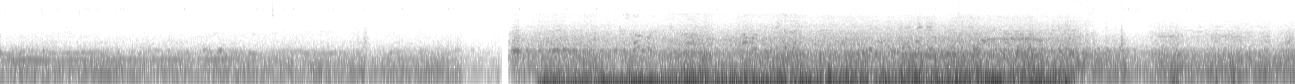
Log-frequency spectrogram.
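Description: A vehicle's engine hums steadily with a low rumble.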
